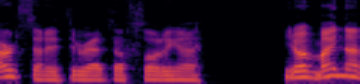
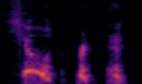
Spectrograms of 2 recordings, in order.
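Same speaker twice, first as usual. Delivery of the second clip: much higher, laughing disbelief; amused disbelief; 12 semitones higher than usual. Real, not acted. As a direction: repeat it stunned and giggling. Disbelief at killing Lord British.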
